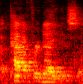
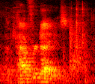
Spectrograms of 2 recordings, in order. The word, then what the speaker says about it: Epaphroditus: Epaphroditus, okay? Epaphroditus.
